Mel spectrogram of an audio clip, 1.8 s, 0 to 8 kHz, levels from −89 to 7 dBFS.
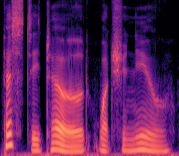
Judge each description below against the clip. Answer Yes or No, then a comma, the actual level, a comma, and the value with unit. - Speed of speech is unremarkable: Yes, average, 165 wpm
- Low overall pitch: Yes, low, 115 Hz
